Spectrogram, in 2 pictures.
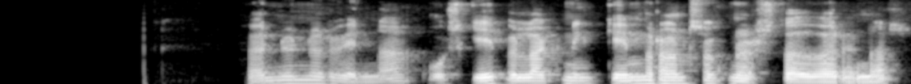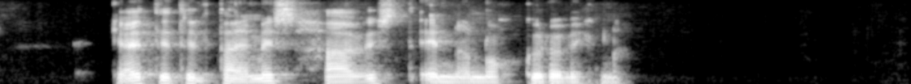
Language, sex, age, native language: Icelandic, male, 30-39, Icelandic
